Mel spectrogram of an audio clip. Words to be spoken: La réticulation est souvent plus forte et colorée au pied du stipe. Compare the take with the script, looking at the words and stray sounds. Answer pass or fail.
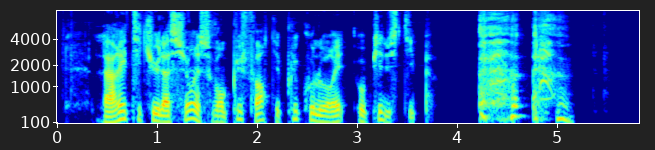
fail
